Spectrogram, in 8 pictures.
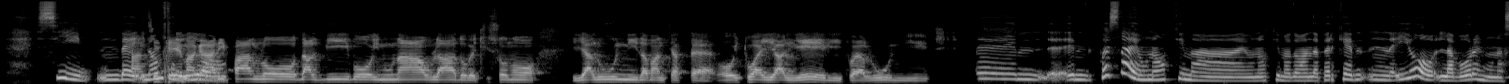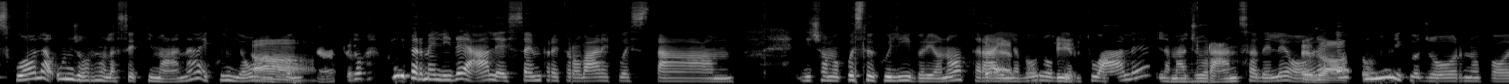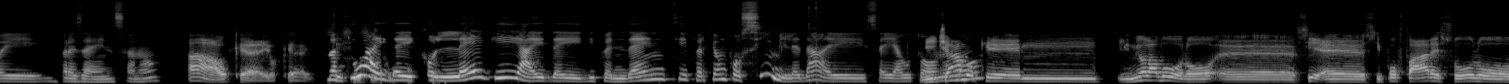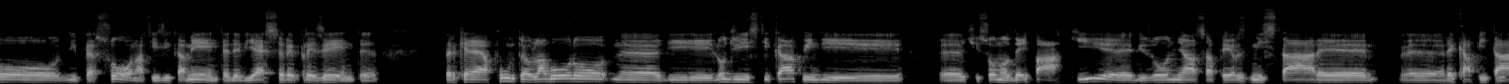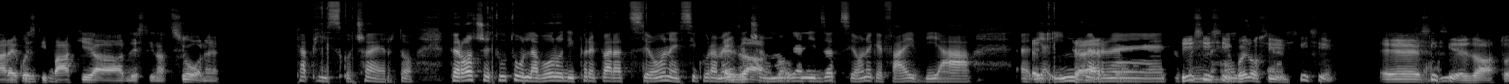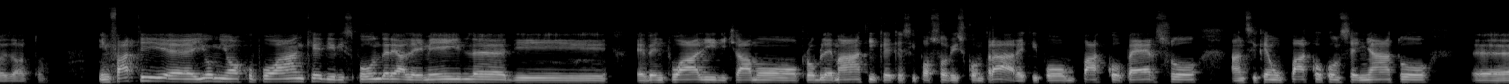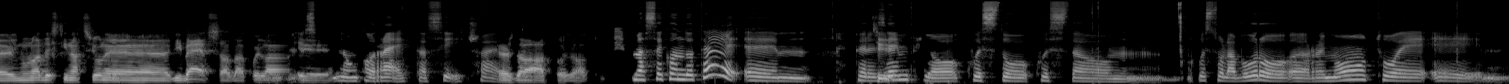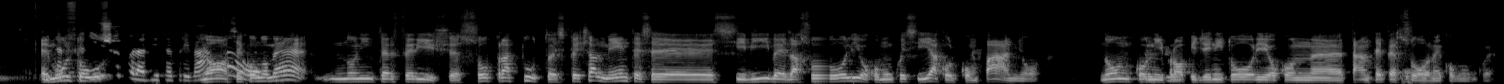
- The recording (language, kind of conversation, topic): Italian, unstructured, Qual è la tua opinione sul lavoro da remoto dopo la pandemia?
- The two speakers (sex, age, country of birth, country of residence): female, 50-54, Italy, United States; male, 40-44, Italy, Italy
- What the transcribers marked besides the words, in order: other background noise; drawn out: "Ah"; tapping; drawn out: "ehm"; drawn out: "solo"; dog barking; unintelligible speech; lip smack; "propri" said as "propi"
